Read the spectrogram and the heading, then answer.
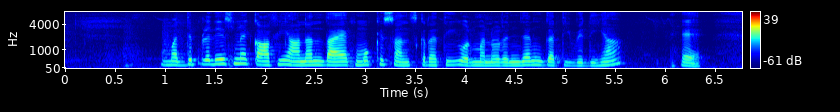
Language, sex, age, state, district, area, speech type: Hindi, female, 60+, Madhya Pradesh, Hoshangabad, urban, spontaneous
